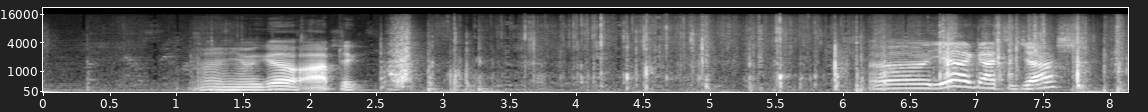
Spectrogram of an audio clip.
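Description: Hands tear open a cardboard box.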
